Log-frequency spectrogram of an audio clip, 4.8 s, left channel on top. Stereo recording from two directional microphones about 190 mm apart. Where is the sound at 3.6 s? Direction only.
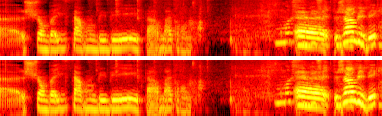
40° right (ahead or behind).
